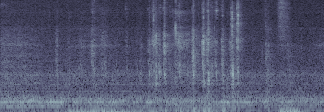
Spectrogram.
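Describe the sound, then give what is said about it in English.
Quiet typing on a computer keyboard while looking something up, a faint patter of key taps that thickens into a quick burst midway and then trails off. “Just type in anglefish.”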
